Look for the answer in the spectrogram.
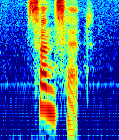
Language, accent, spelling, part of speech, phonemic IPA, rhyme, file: English, US, sunset, noun / verb, /ˈsʌnˌsɛt/, -ʌnsɛt, En-us-sunset.ogg
- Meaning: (noun) 1. The moment each evening when the sun disappears below the western horizon 2. The changes in color of the sky before and after sunset 3. The final period of the life of a person or thing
